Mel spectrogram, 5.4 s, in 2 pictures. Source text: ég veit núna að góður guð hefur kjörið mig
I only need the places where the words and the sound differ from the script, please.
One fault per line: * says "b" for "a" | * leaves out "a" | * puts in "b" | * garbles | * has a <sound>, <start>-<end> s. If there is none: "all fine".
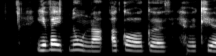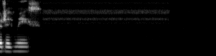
all fine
